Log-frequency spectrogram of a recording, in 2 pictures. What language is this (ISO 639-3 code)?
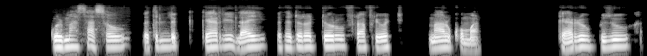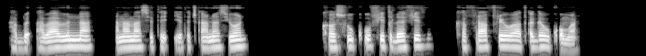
amh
